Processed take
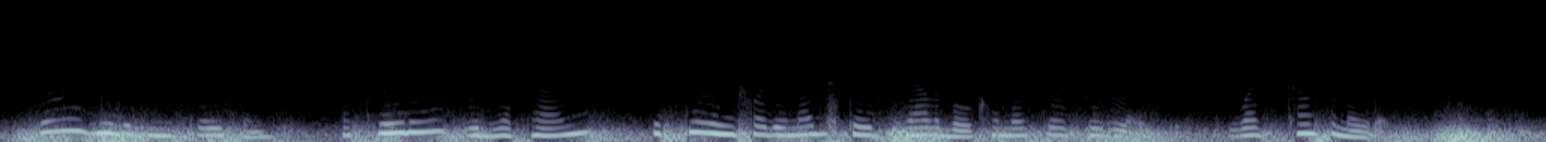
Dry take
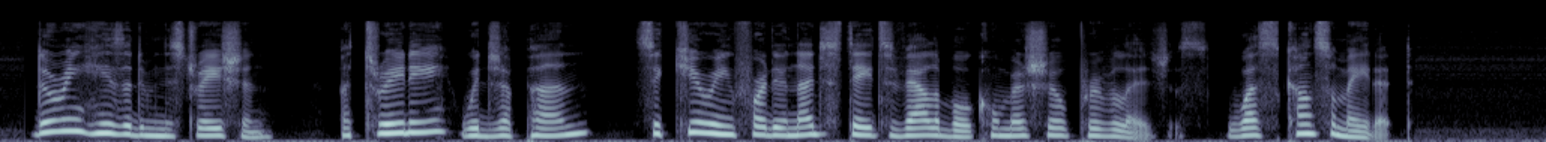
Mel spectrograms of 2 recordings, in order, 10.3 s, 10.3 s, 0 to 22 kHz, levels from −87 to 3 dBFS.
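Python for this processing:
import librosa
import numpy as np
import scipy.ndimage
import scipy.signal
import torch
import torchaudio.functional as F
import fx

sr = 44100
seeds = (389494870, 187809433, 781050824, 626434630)

y = fx.dmg_wind(x, sr, seeds[0], corner_hz=190.0, level_db=-27.0)
y = fx.ladder_lowpass(y, sr, hz=390.0, resonance_pct=25)
y = fx.sustainer(y, sr, db_per_s=29.0)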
